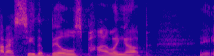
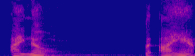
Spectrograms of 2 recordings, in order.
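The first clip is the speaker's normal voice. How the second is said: gentle, low, soft, hushed half-whisper; 5 semitones lower, 4 dB quieter than usual. Speaking as god leaning in to answer, soft half-whisper. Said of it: "God leans in and he whispers".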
